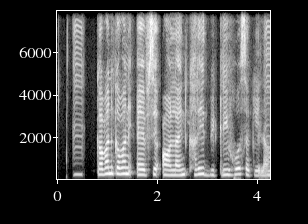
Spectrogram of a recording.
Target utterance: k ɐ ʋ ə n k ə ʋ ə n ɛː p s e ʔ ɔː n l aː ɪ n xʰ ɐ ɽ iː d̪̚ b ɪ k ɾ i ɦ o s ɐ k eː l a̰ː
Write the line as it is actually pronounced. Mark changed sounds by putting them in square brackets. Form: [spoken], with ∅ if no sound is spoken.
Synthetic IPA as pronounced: k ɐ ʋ ə n k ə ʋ ə n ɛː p s e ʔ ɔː n l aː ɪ n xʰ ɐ [ɾ] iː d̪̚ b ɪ k ɾ i ɦ o s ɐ k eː l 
